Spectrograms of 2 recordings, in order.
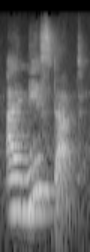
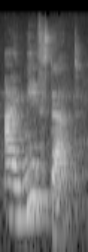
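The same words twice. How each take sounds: The two takes are said the same way.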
